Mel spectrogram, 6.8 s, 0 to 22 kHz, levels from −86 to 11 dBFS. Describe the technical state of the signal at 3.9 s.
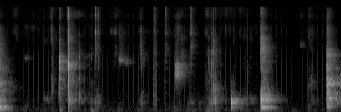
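At 3.9 s you're hearing Wi-Fi interference, and it runs through the whole clip rather than just that moment. A Wi-Fi radio close to the audio circuit sends its beacon every 102.4 ms, and the circuit rectifies each burst into the audio path. That gives a steady ticking at roughly ten clicks a second, sitting well under the sounds, around 30 dB down.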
